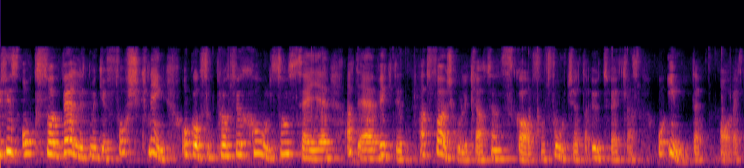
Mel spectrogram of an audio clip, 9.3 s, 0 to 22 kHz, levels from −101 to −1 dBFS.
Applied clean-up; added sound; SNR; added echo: neural separator model SepFormer DNS4.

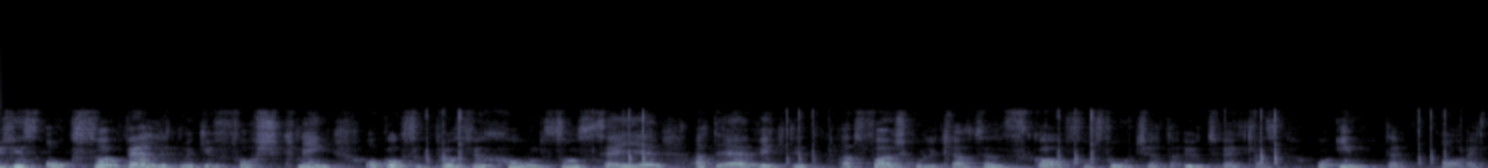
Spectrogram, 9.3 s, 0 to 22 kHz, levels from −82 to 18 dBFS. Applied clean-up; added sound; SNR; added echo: none; Tap; 20 dB; reverberation time 0.5 s.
